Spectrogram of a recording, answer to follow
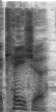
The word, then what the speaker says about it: Acacia: Acacia. Acacia. Acacia. We're going with that. Acacia is the new canon pronunciation.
